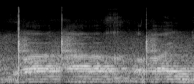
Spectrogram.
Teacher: Wa akhraj pantul, jimnya qalqala subro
